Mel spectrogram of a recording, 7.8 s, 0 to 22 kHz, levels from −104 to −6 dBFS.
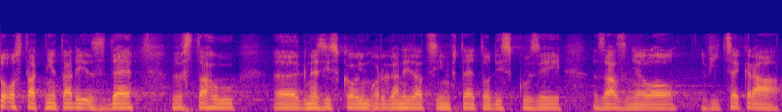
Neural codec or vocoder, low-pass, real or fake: none; 7.2 kHz; real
